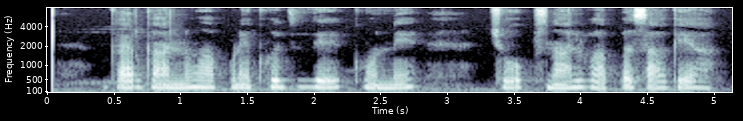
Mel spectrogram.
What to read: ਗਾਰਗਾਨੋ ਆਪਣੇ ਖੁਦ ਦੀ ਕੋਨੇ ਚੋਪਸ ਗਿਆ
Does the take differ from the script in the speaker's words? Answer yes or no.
yes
